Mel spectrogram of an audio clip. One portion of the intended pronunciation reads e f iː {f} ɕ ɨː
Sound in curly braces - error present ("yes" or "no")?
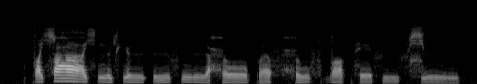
no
